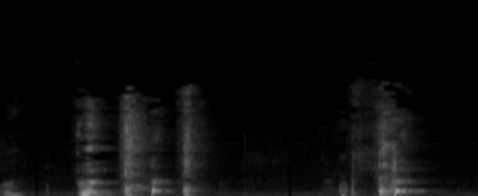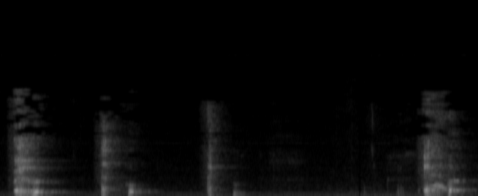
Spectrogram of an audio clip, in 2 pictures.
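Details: Repeated harsh cough bursts, some in pairs, every second or two: a persistent cough that won't stop.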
